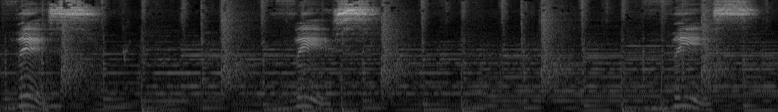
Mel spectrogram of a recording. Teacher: voiced fricative made by putting your tongue between your teeth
